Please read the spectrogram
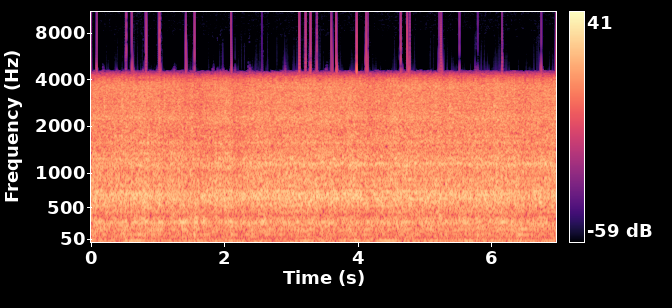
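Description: Steady engine and road noise heard inside the cabin of a military vehicle driving on a dirt road, with a few faint clicks.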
